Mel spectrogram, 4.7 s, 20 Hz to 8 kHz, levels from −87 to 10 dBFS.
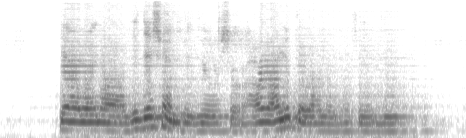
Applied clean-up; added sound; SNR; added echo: neural separator model SepFormer DNS4.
